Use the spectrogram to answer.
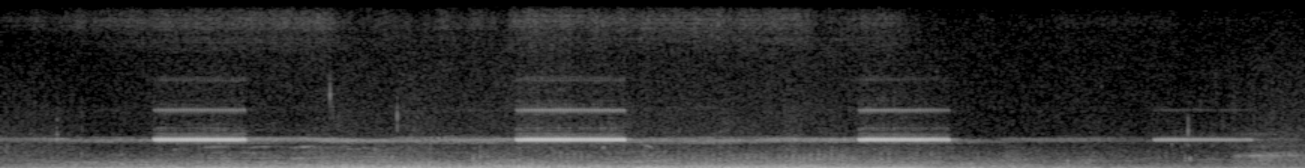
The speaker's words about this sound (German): Das Fenster, nach dem Garten zu, ist offen. Man hört die Grillen.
